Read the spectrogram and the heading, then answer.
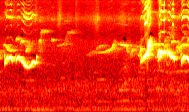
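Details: Oriental magpie-robin song used to train pet birds: a rich warbling whistle, a quiet gap with a thin drawn-out note, then a loud burst of fast, twisting, bright whistled notes.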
